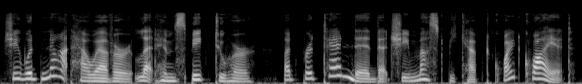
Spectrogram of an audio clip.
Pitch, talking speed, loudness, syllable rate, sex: 200 Hz, 185 wpm, -20 LUFS, 4.3 syllables/s, female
